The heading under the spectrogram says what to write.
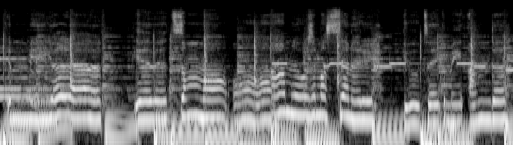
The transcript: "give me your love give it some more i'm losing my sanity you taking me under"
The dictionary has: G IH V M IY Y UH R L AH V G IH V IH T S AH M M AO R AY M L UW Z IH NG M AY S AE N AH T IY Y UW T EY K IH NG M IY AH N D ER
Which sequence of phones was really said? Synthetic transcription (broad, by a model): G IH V M IY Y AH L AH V G IH V IH T S AH M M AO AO AY M L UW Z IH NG M AY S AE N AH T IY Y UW T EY IH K M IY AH N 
